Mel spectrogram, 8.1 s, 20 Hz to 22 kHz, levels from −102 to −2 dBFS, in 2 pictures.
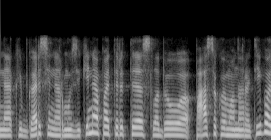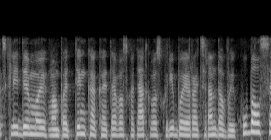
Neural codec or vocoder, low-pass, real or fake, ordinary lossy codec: none; 7.2 kHz; real; Opus, 16 kbps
